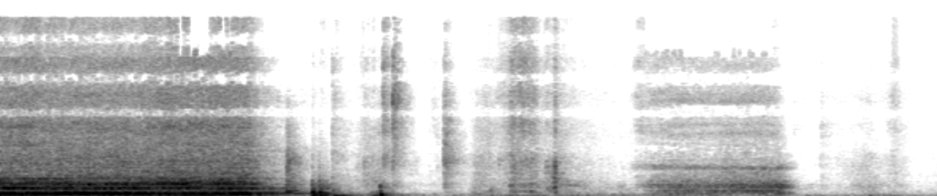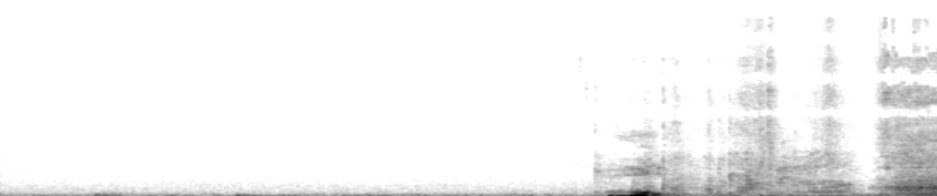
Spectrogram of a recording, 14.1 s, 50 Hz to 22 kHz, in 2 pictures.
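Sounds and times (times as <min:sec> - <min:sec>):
hair dryer blowing: 0:00.0 - 0:02.6.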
